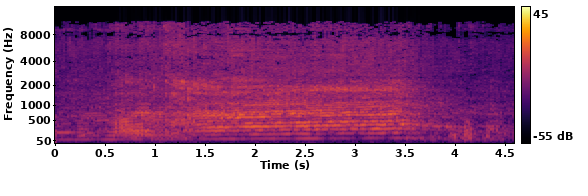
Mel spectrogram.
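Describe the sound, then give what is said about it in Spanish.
A motorcycle engine rises and swells as it passes by, holding a loud, buzzing drone for a few seconds before fading slightly, with no talking. “Hemos dejado pasar la moto.”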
